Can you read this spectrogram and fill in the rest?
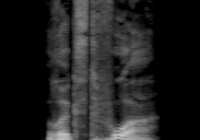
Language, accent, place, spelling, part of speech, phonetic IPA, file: German, Germany, Berlin, rückst vor, verb, [ˌʁʏkst ˈfoːɐ̯], De-rückst vor.ogg
- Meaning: second-person singular present of vorrücken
